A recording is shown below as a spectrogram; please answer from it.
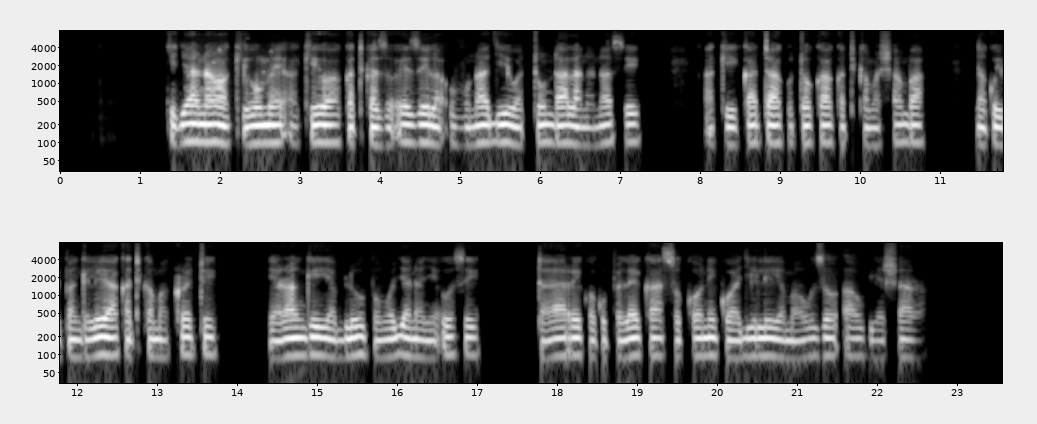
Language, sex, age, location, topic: Swahili, male, 25-35, Dar es Salaam, agriculture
